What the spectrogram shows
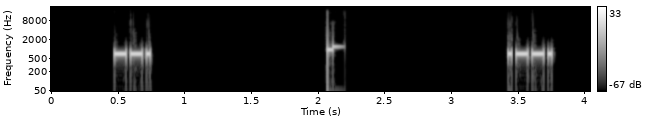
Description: Morse code, heard as a keyed tone, about 40 wpm, 700 Hz. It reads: G P
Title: Single Letters - Phonetic Pronunciation 40wpm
